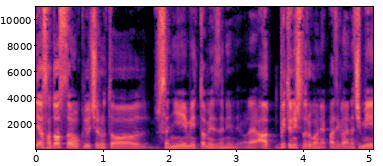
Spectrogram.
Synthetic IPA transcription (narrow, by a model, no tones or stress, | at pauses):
jɛdnosanod̪ost̪aukʎuːt͡ʃenut̪oː | saɲimit̪oːmijɛzanimʎḭʋo̰nḛʔa̰bit̪ːiuniʃt̪ad̪ɾuɡonepaziɡleanaːt͡ʃimiː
